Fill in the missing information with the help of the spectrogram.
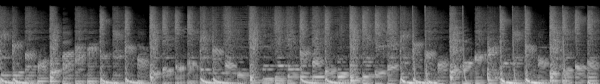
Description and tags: Thank you, enjoy
beats, drum-loop, drums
